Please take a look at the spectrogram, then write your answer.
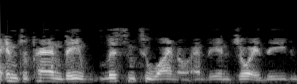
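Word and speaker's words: Huayno: how do you pronounce Wino? Whatever. Oh, sorry, how do you spell Wino?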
